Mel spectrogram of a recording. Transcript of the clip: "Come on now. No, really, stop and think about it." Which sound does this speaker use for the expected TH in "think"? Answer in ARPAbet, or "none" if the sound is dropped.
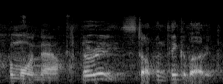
TH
